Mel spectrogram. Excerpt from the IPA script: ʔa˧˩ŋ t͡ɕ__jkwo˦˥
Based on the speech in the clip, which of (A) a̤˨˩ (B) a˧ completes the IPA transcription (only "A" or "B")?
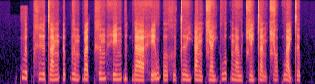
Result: A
